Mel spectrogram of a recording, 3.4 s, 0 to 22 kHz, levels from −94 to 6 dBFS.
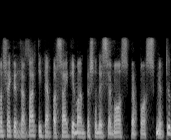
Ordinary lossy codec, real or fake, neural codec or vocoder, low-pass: MP3, 64 kbps; fake; codec, 16 kHz, 1 kbps, FreqCodec, larger model; 7.2 kHz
